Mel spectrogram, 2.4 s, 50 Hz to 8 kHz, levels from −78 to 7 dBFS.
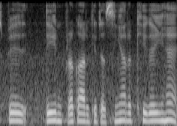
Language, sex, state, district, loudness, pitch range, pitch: Hindi, female, Goa, North and South Goa, -15 LUFS, 175-190 Hz, 185 Hz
